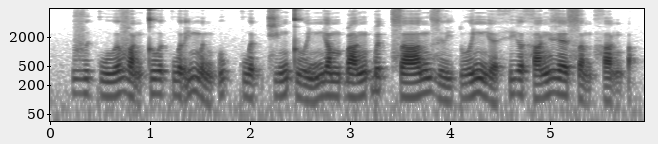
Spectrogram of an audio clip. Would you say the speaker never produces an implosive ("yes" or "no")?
no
